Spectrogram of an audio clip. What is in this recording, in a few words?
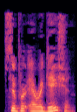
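"supererogation", English, uk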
